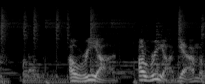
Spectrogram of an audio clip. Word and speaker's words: Riyadh: I'm gonna pop it into fucking Google Translate and see if I can get the pronunciation. I think I said it right. Oh, Riyadh.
